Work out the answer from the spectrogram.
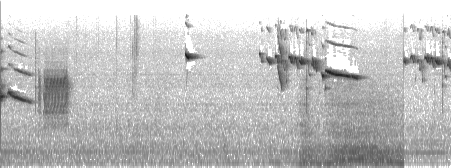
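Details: Strawberry finch giving high sliding whistles, a short hissing burst, one sharp note, then a rising-and-falling run of thin whistles over a low rumbling background noise.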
